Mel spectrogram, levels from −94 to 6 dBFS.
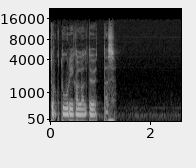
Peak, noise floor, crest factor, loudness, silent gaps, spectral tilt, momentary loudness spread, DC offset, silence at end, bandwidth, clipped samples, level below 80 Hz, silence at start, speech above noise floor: -12 dBFS; -63 dBFS; 20 dB; -29 LUFS; none; -4.5 dB/octave; 4 LU; under 0.1%; 1.35 s; 16 kHz; under 0.1%; -60 dBFS; 0 s; 35 dB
